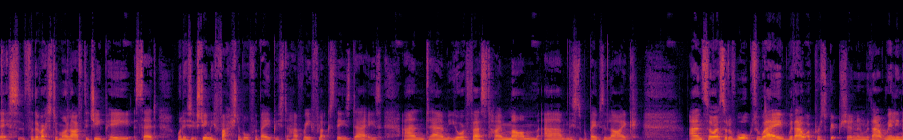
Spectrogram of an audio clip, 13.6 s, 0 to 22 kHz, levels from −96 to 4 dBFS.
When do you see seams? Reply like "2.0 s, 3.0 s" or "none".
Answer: none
